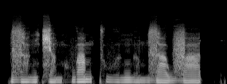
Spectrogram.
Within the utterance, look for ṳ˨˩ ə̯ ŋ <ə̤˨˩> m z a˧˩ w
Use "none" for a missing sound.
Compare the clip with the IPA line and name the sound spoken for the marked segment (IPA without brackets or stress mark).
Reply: ə̤˨˩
